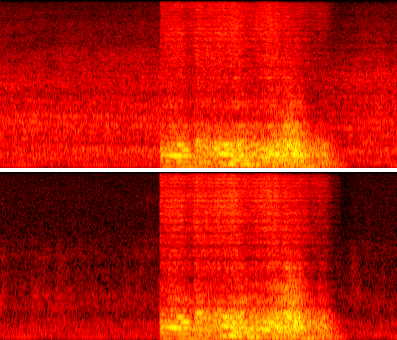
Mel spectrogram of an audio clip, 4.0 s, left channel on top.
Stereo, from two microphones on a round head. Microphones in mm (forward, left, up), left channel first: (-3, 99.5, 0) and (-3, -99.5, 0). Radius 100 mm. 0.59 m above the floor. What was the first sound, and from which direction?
Tape being pulled, 35° right (ahead or behind).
